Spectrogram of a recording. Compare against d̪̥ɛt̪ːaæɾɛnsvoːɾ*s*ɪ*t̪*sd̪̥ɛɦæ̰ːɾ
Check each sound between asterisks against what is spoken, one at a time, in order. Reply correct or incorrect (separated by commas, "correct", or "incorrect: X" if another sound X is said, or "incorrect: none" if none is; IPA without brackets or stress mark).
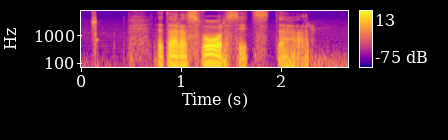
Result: correct, correct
